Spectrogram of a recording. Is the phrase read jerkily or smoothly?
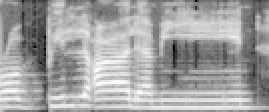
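smooth. It is read smoothly in one flow. The speaker calls it right. "Smoothly आपने पढ़ना है। आपने एक ही साउंड में पढ़ना है"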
